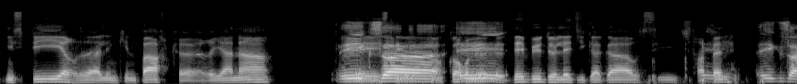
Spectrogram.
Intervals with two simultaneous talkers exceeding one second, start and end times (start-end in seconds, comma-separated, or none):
3.5-5.1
